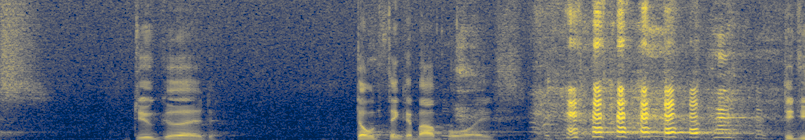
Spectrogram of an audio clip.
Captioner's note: laughing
